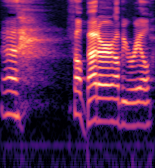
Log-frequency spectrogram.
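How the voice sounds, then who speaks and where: A woman's voice: mid-range voice, measured pace, pushed and bright, a little hiss or hum. A woman playing a brash, protective young friend who talks bluntly and crudely. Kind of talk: audio drama acting.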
